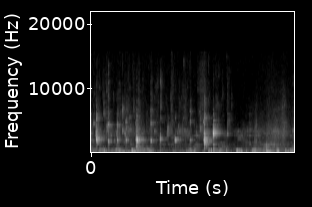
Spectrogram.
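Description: Red wine glugging out of a bottle as it is poured into a pot of tomato stew.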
